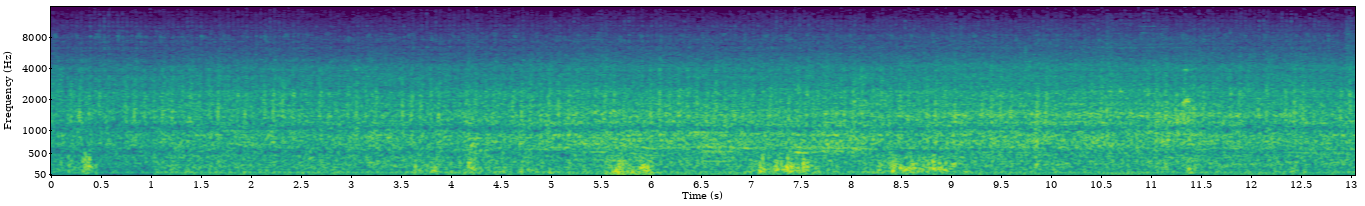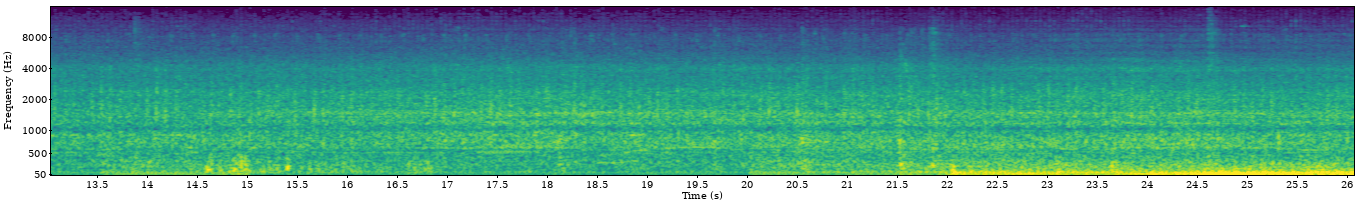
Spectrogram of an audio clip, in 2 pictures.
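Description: Dump truck engine running steadily, with a deeper, louder rumble building over the last few seconds.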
